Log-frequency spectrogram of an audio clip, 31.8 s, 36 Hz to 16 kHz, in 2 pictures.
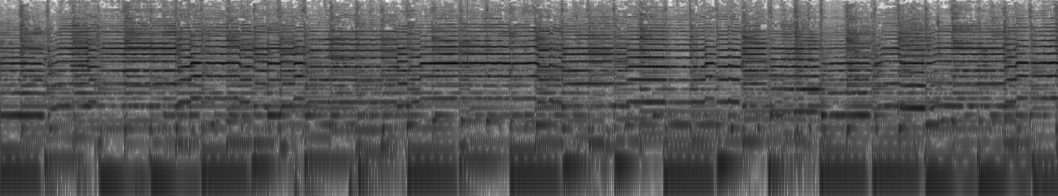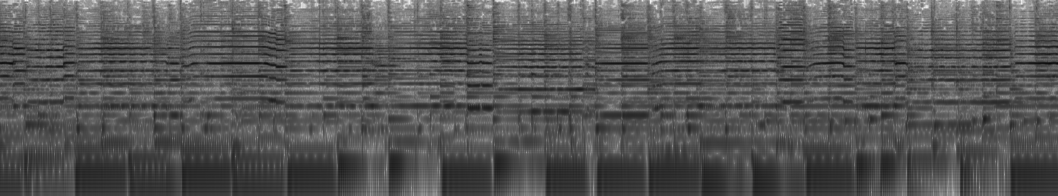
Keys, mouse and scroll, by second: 3.4 ctrl+i, 4.1 ctrl+i, 10.4 ctrl+click, 13.1 ctrl+z, 14.6 alt+click, 22.2 ctrl+z, 25.2 shift+click.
